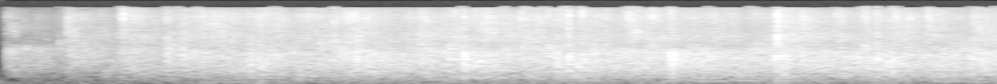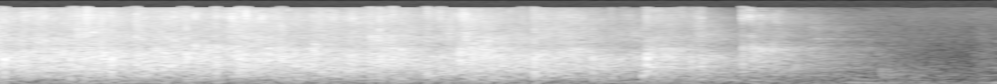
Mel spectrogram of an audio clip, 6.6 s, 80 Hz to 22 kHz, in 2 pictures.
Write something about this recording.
Medium Crowd Clapping 6
A medium sized crowd clapping for a speaker who just presented. Recorded on the Zoom H4n at a small distance from the crowd.
Location: TU Delft Sports & Culture Theater, Delft, The Netherlands
Check out the pack for similar applauding sounds.
audience, group, applaud, clap, crowd, medium, applause, clapping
